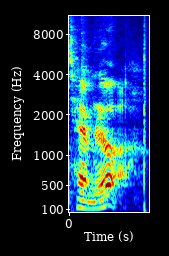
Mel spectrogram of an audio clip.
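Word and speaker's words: تمر: Or in an Arabic, tamar, pronounced tamar.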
